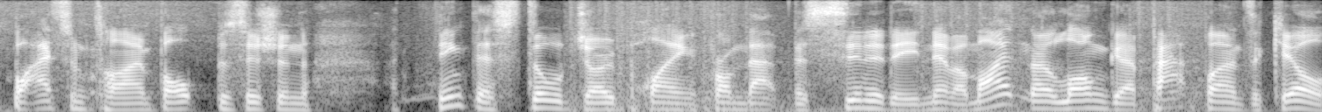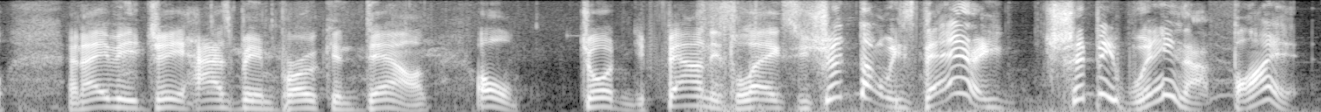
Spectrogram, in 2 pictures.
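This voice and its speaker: A man casting a live esports match, breaking down plays and getting louder on big moments. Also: fairly high pitch, moderate pace, slight background noise. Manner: analytical, rising excitement on big plays. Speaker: esports caster.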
